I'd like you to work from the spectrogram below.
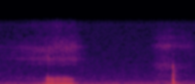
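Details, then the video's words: Female pug snoring loudly indoors: one rattling, throaty snore lasting about half a second, then a brief sharp click. "SNORING PUG"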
